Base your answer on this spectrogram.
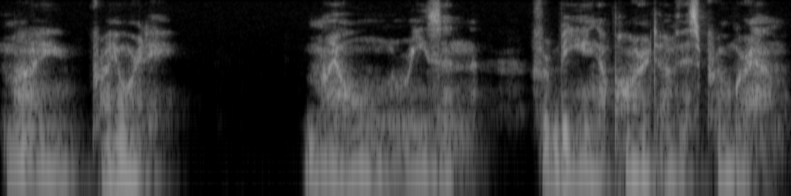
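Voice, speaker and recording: A man playing a calm, considerate demon in an intimate audio roleplay, speaking in a breathy near-whisper with measured, formal, gentle phrasing. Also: sits low. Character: calm, considerate male sadism demon offering comfort.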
